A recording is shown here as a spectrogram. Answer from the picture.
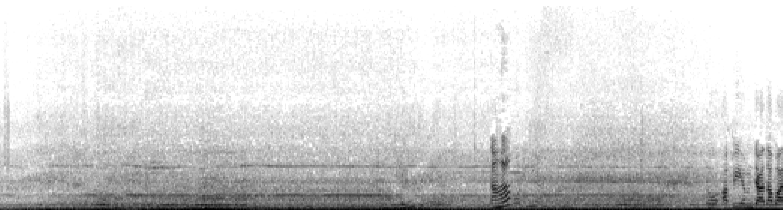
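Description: Engine of excavation machinery digging in the street, running steadily throughout: a low, continuous hum with steady tones above it, loud enough to drown out talk.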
